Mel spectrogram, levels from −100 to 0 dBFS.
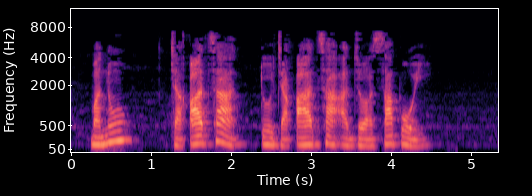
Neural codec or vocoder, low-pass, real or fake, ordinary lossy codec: codec, 16 kHz, 16 kbps, FreqCodec, larger model; 7.2 kHz; fake; MP3, 32 kbps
